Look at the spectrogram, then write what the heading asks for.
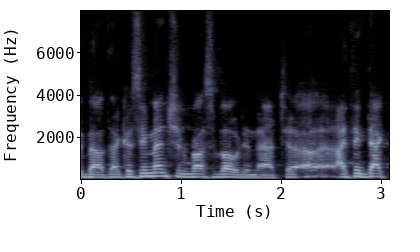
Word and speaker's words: Russ Vought: I guess it's Russ Vought is how it's pronounced.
